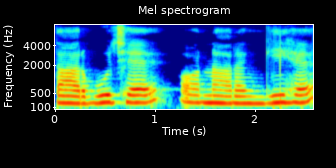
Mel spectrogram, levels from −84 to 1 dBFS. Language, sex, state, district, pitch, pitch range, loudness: Hindi, female, Bihar, Patna, 215 Hz, 200-220 Hz, -14 LUFS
